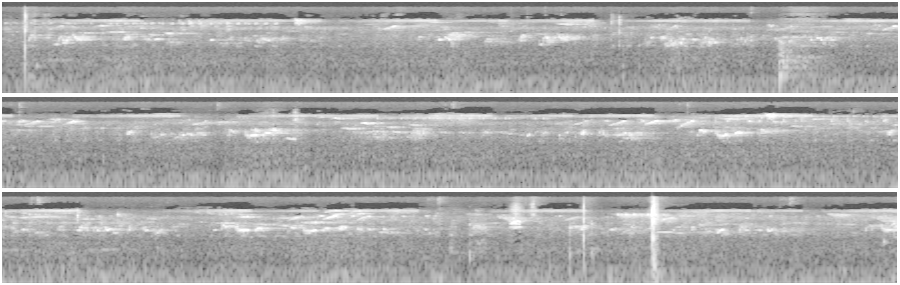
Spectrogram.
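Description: Forest birds chirping and calling, many short overlapping calls, over a low steady rumble. A sharp click comes about six seconds in, and a louder one near the end.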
